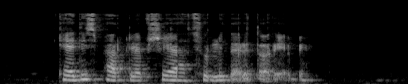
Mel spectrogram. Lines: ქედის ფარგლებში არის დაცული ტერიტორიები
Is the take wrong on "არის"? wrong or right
wrong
